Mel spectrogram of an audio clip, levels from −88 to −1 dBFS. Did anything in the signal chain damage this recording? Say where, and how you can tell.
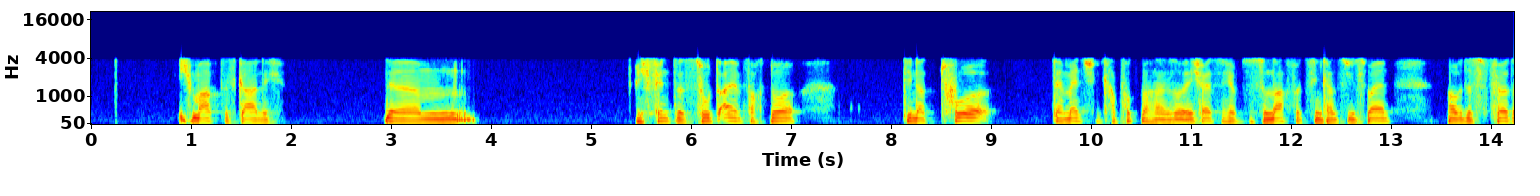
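Yes, at the input gain and limiting stage. Throughout, loud and soft parts are squashed closer in level, with the gain swinging roughly 25 dB. That's gain pumping, likely from gain set far too high with a fast limiter clamping down.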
